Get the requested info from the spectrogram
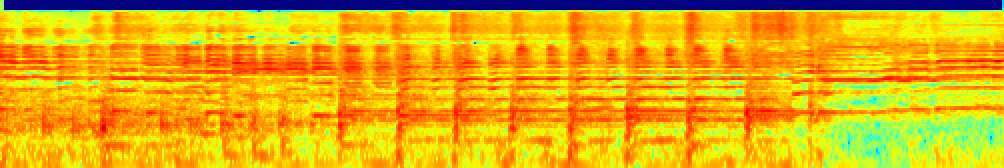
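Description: Indian brass band playing a film-song melody on trumpets and horns over a regular beat; near the end the horns hold one long note.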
